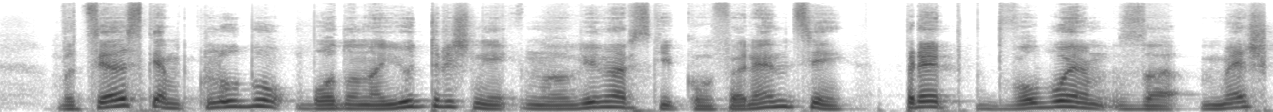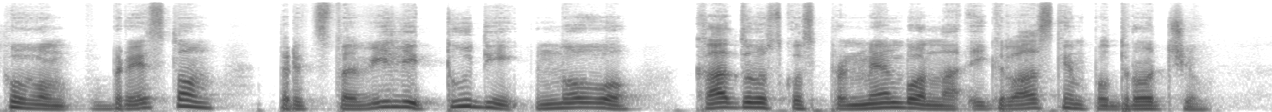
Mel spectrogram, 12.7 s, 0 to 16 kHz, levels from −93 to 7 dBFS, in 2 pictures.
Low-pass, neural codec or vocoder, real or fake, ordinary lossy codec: 14.4 kHz; codec, 44.1 kHz, 2.6 kbps, DAC; fake; none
